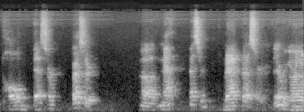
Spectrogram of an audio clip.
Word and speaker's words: Besser: Besser.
